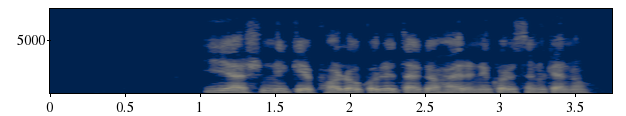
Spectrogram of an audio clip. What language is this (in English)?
Bangla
